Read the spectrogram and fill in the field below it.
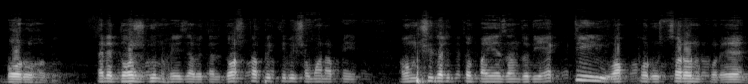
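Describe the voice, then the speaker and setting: A man teaching Quran letter pronunciation, slowly chanting drills between quick colloquial explanations. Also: mid-range voice, a little mellow, far from the mic.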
